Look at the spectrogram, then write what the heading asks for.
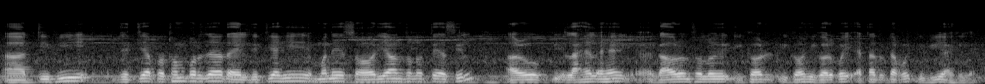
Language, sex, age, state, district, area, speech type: Assamese, male, 45-60, Assam, Nalbari, rural, spontaneous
